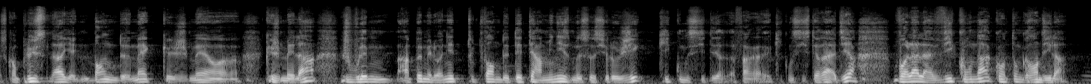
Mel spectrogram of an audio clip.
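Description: A man with a normal speaking voice talks at a medium pitch. His pace is fairly quick and his intonation lively. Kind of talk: panel discussion.

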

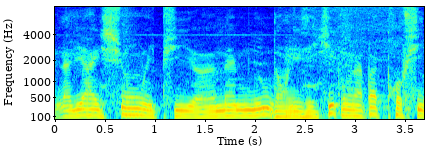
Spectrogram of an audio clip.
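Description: Noticeable background noise sits under the recording. A man speaks at a medium pitch. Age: 50s. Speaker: factory line operator. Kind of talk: interview.

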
